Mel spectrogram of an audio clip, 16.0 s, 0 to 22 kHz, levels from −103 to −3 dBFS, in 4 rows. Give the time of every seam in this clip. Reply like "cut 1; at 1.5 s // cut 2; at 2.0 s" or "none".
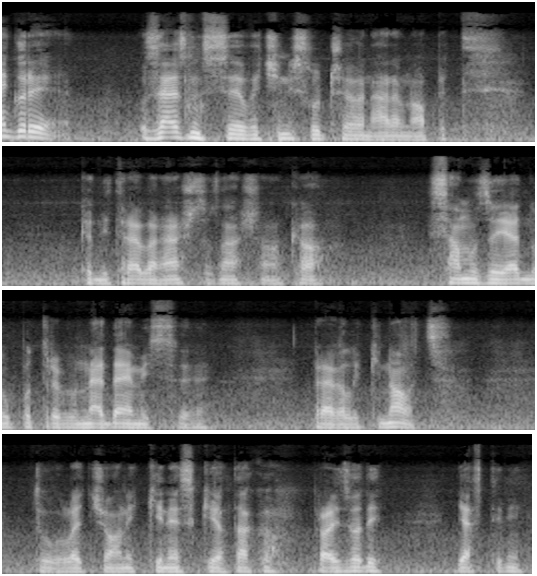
none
